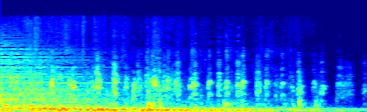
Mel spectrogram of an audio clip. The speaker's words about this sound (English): They went to bed quite early and slept soundly until daylight, when they were awakened by the crowing of a green cock that lived in the backyard of the palace and the cackling of a hen that had laid a green egg.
